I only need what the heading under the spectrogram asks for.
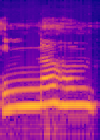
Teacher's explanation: نون مشدد ہے، اس پہ غنہ کریں گے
